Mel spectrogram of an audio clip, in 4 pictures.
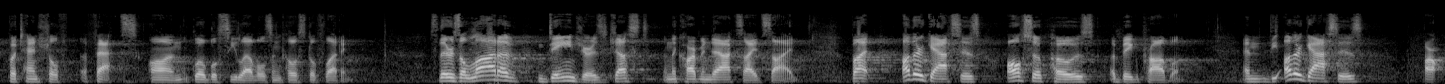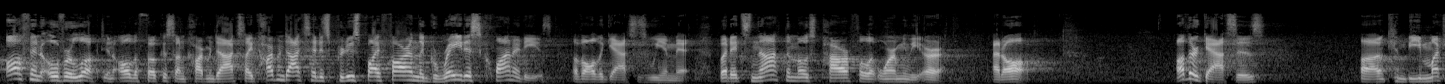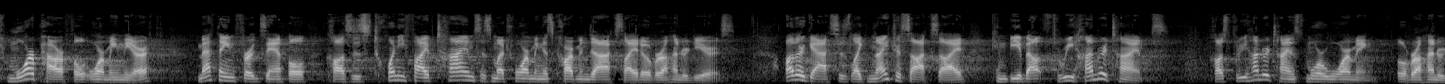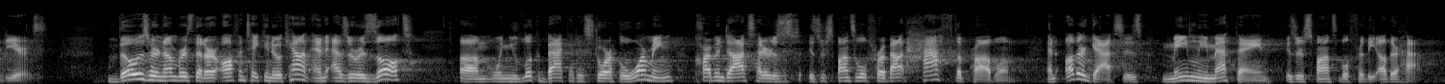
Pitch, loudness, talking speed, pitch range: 140 Hz, -21 LUFS, 165 wpm, 120-165 Hz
